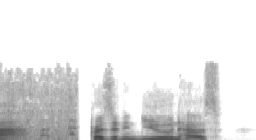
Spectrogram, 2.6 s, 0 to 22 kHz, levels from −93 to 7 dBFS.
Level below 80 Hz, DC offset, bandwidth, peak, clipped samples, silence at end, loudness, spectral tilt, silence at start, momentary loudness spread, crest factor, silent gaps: -68 dBFS; under 0.1%; 12.5 kHz; -12 dBFS; under 0.1%; 0.4 s; -33 LUFS; -4.5 dB/octave; 0 s; 11 LU; 22 dB; none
